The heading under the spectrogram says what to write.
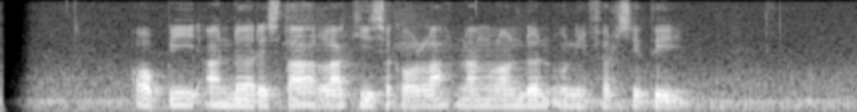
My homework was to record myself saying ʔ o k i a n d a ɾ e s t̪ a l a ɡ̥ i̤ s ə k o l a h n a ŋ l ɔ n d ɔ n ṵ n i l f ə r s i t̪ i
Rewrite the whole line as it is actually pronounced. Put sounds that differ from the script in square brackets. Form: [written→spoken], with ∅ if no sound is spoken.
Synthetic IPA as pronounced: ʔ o [k→p] i a n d a ɾ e s t̪ a l a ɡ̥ i̤ s ə k o l a h n a ŋ l ɔ n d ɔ n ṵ n i [l→∅] f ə r s i t̪ i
